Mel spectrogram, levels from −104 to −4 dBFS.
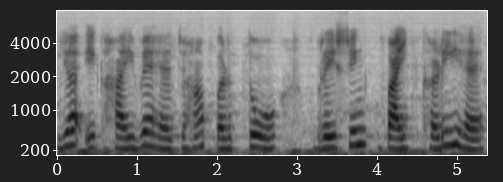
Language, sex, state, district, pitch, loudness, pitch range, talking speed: Hindi, female, Bihar, Vaishali, 225 Hz, -20 LUFS, 210-250 Hz, 125 wpm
